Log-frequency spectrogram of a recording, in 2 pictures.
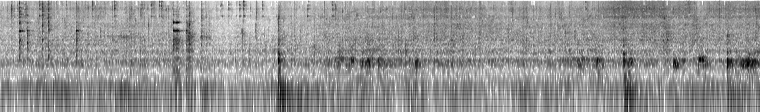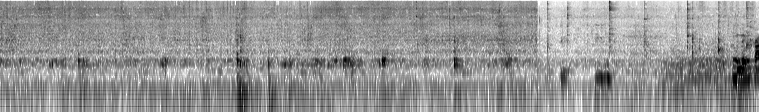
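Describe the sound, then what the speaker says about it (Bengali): Ginger garlic paste sizzles in hot oil with fried onions for malai chicken curry, a loud continuous frying hiss with frequent spatula stirring and scraping close by. "এবার আমি আদা রসুন বাটা দিচ্ছি"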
